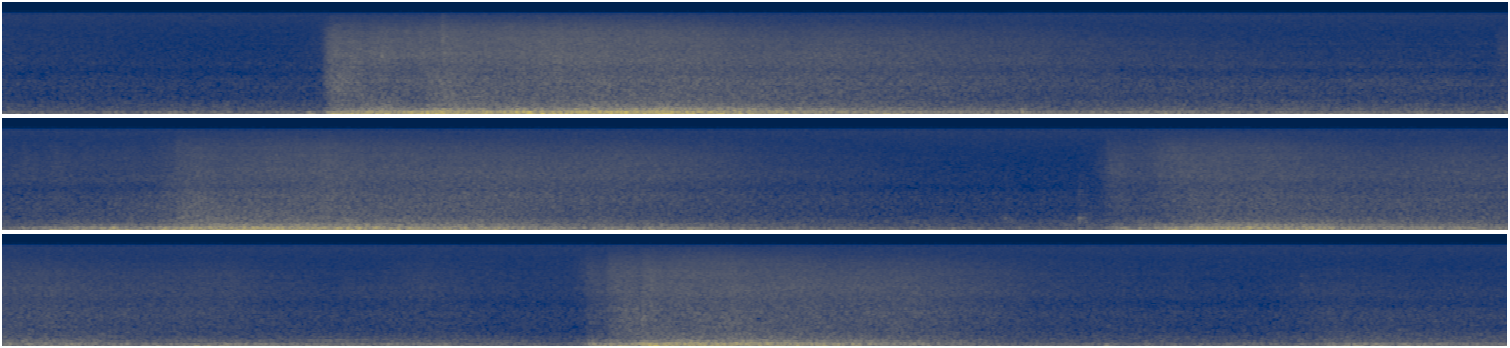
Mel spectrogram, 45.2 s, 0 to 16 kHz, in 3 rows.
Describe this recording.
Recorded with a pair of DPA 4060s and a Marantz PDM661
